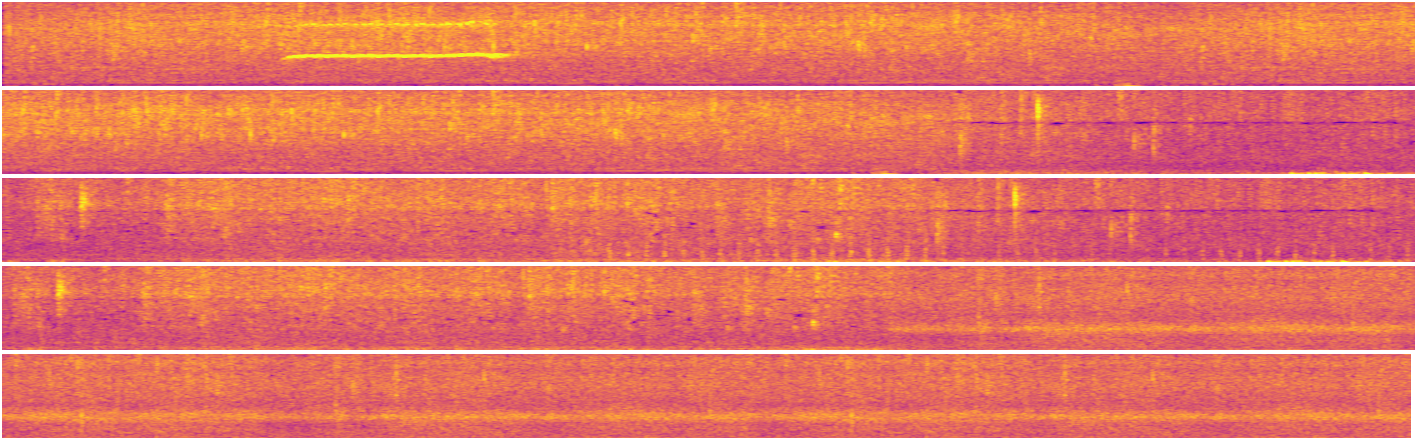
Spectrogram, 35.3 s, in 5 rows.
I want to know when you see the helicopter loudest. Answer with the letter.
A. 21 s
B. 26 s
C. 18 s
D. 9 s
C.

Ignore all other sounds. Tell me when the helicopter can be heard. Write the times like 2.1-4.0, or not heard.
16.9-22.0.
